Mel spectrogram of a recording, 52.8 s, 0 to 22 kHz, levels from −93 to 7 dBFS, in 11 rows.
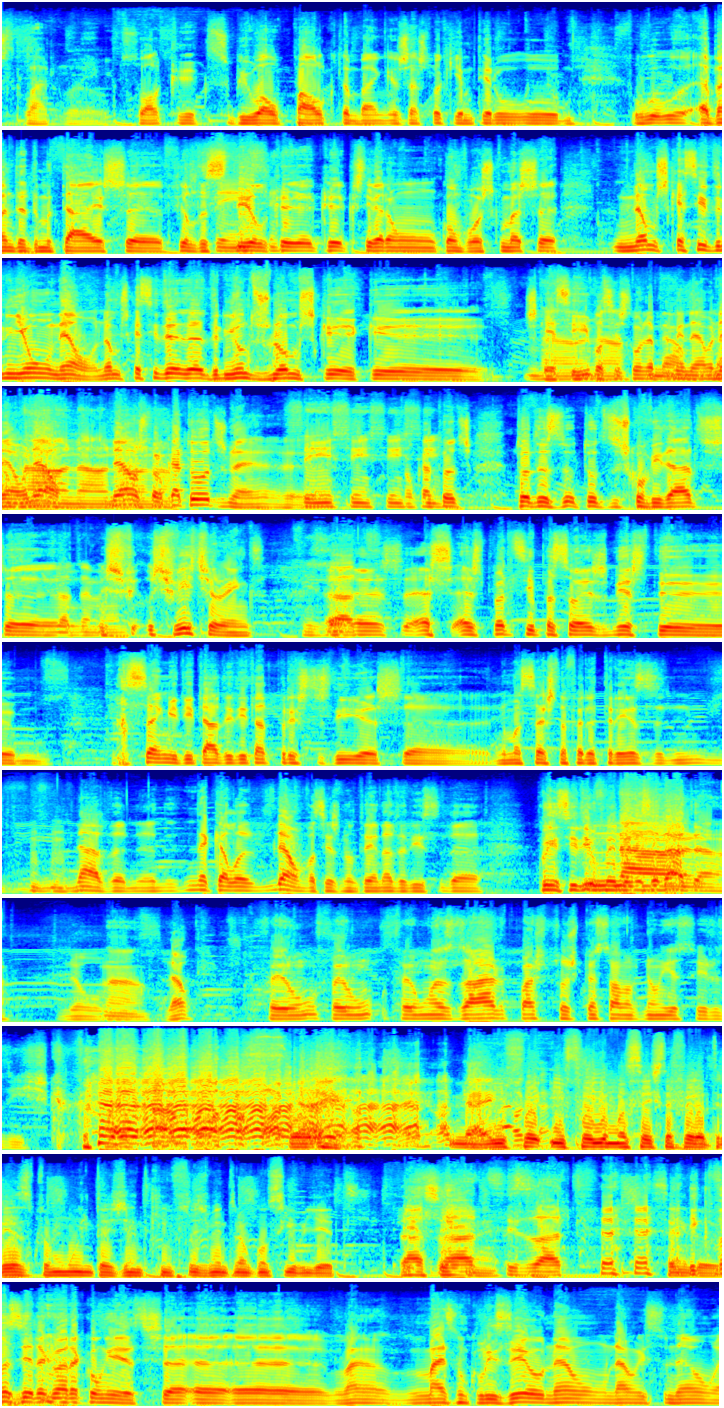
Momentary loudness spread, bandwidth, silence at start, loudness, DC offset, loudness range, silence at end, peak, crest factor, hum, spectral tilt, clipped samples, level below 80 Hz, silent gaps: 11 LU; over 20 kHz; 0 s; -10 LUFS; 0.4%; 7 LU; 0 s; 0 dBFS; 10 dB; none; -4.5 dB/octave; under 0.1%; -34 dBFS; none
